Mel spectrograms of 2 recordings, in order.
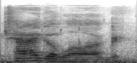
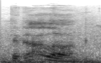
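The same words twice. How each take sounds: First: It is pronounced with a Midwestern American accent. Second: It is pronounced the Filipino way.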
